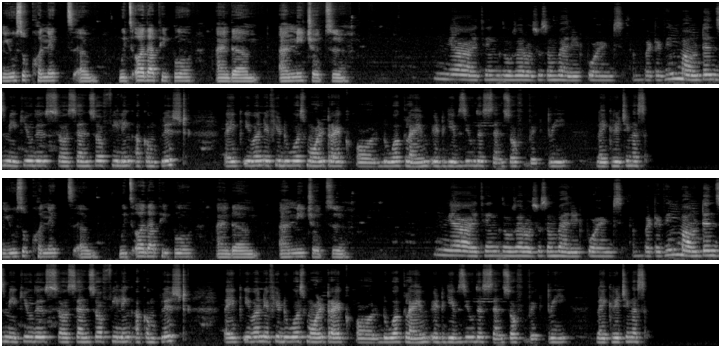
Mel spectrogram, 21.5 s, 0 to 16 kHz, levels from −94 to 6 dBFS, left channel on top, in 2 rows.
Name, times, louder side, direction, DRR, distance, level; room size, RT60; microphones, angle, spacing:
voice 1, 0.0-1.4 1.8-2.9 3.2-3.9 4.2-5.2, left 6 dB, 55° left, 0.3 m, -34 dB
voice 2, 6.5-13.4 13.7-19.2 19.7-20.4, equal, 40° right, 1.0 m, -34 dB
2.5 x 2.0 x 2.4 m
head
